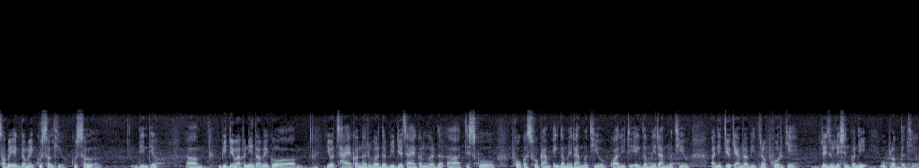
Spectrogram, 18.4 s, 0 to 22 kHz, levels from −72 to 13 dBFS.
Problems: continuous background conversations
